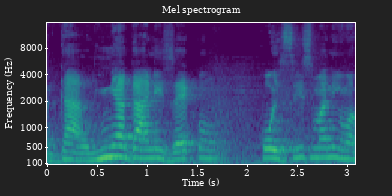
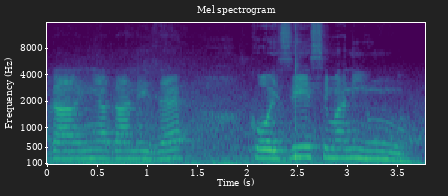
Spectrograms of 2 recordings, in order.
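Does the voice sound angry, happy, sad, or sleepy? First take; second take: happy; sleepy. First: It is said in a happy voice. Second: It is said in a sleepy voice. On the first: "Com muita alegria" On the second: "Com muito sono"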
